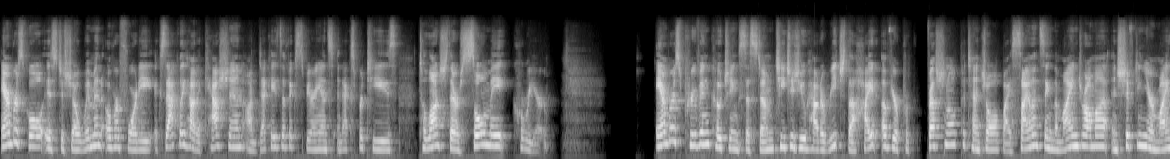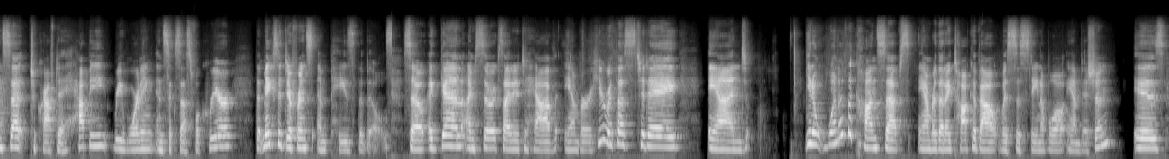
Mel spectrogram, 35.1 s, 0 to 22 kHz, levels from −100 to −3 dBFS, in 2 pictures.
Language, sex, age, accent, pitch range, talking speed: English, female, 30-49, American, 180-245 Hz, 155 wpm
